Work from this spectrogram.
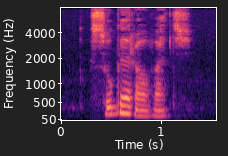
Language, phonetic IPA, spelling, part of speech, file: Polish, [ˌsuɡɛˈrɔvat͡ɕ], sugerować, verb, LL-Q809 (pol)-sugerować.wav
